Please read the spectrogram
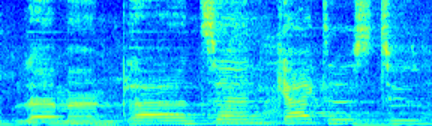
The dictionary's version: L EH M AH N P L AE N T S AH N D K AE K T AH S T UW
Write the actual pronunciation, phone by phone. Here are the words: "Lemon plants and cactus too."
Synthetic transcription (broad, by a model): L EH M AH N P L AE N T S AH N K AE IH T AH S T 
